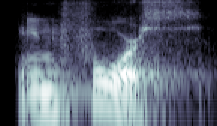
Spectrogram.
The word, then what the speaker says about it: enforce: Enforce.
